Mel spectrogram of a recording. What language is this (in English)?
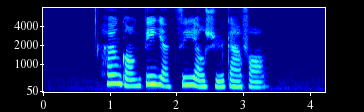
Cantonese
